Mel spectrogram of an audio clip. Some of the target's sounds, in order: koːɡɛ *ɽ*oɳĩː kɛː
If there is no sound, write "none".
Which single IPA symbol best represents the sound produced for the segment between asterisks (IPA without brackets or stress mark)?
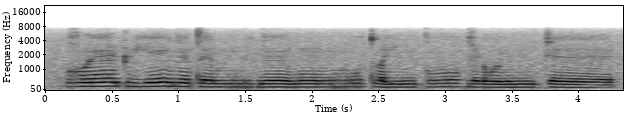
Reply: ɽ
